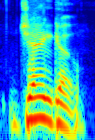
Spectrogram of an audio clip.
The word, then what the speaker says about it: Django: Django or no sorry D J A N G O the D is silent.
